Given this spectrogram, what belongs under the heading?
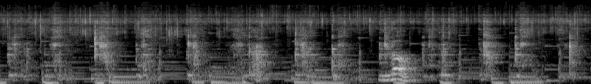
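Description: Split yellow moong dal roasting in a pan, stirred steadily with a spoon so the dry lentils rattle and scrape against the metal in a repeated rhythmic pattern, close and fairly loud.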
